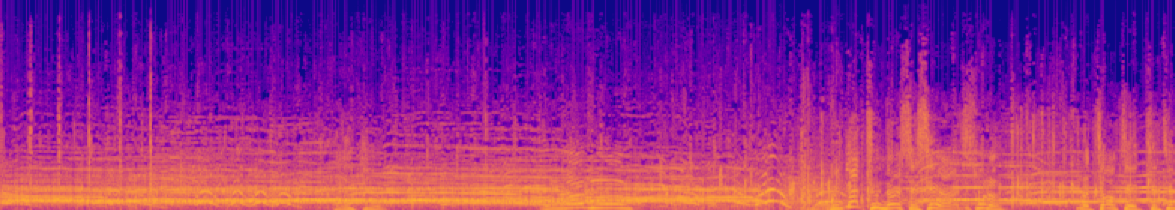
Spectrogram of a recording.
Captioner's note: cheers and applause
